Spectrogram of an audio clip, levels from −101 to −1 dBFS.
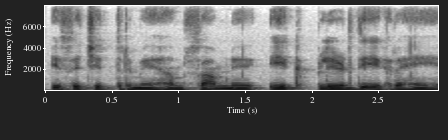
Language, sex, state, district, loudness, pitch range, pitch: Hindi, male, Punjab, Kapurthala, -15 LUFS, 120-125 Hz, 125 Hz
